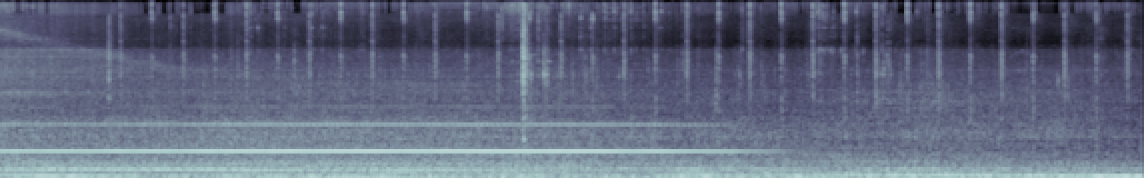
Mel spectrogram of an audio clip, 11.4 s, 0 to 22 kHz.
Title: 05 Cummins Humming/Squealing Noise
